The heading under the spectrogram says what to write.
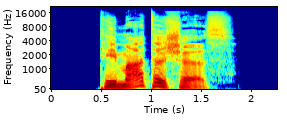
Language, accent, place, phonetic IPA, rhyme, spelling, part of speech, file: German, Germany, Berlin, [teˈmaːtɪʃəs], -aːtɪʃəs, thematisches, adjective, De-thematisches.ogg
- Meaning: strong/mixed nominative/accusative neuter singular of thematisch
